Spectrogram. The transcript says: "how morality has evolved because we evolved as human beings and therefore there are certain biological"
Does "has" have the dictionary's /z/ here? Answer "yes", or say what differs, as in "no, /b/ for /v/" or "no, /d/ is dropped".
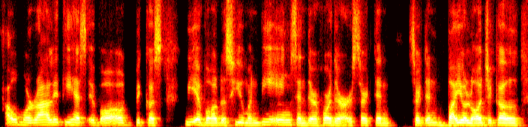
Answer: no, /s/ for /z/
